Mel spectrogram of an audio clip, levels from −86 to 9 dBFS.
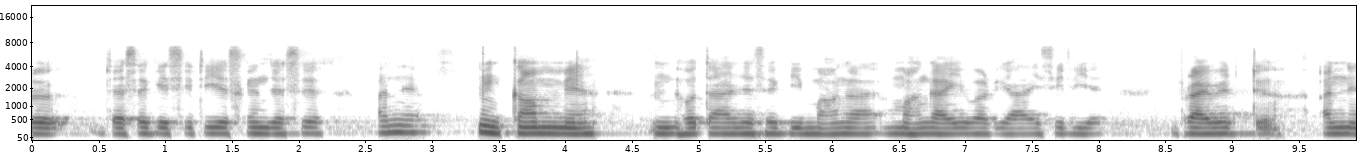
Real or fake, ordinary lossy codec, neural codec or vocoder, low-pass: fake; none; codec, 24 kHz, 3.1 kbps, DualCodec; 7.2 kHz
